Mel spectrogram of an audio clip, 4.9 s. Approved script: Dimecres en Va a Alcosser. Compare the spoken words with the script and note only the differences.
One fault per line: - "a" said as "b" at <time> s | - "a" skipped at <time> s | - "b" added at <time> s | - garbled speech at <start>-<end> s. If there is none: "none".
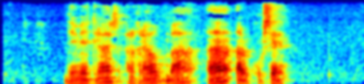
- "Grau" added at 1.9 s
